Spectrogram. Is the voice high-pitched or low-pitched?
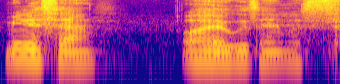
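low-pitched. It is said in a lower, neutral voice.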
